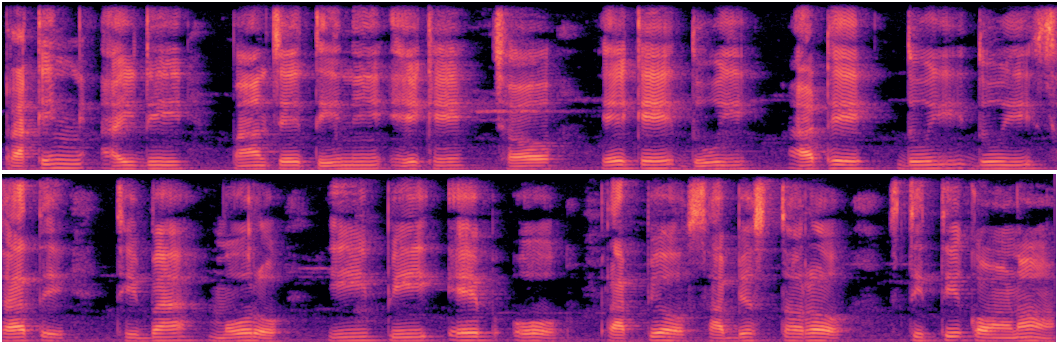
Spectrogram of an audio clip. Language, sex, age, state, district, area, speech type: Odia, female, 30-45, Odisha, Jajpur, rural, read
